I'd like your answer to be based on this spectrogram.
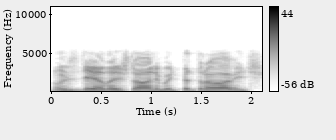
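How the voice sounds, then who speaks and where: A man's voice: medium pitch, a little slow, voice pushed up, natural voice. A man voicing a young female vampire who whines and complains about hunger, in a self-made audiobook. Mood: whiny. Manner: whiny, petulant. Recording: dull lo-fi home recording.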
